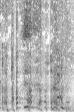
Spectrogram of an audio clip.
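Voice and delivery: high, breathless laugh fighting back tears; teary laugh. Real, not acted. Mother overcome, laughing after host teases her. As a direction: laugh it off through the emotion. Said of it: "'Cause you're on the table".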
